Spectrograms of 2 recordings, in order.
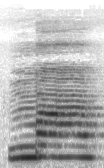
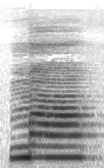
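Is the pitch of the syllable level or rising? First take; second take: level; level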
